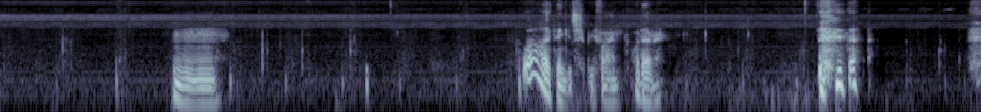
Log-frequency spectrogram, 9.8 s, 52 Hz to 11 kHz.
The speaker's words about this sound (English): It's 2 p.m. here, but I feel like falling asleep to the cricket sounds.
